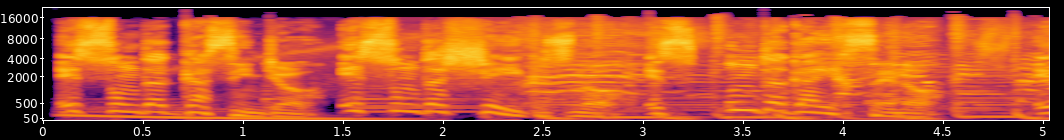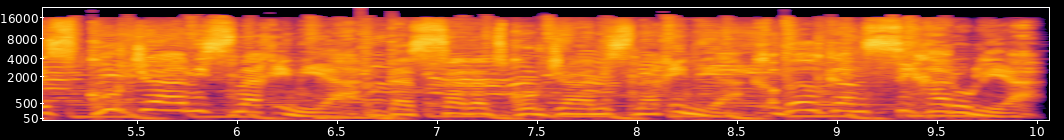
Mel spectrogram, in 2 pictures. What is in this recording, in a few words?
locutor georgia georgian voiceover; Georgian male voice over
